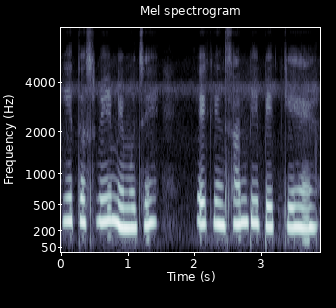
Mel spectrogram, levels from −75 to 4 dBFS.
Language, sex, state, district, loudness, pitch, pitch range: Hindi, female, Arunachal Pradesh, Papum Pare, -11 LUFS, 270 Hz, 235-290 Hz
